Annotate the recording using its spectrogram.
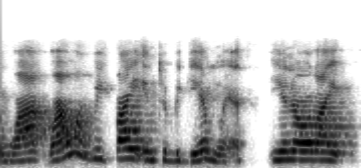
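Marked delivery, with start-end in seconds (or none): none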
